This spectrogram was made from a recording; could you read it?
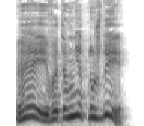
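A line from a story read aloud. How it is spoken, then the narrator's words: Exclaimed. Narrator (Russian): воскликнул Амир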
